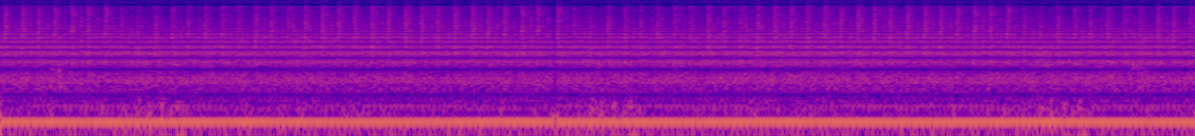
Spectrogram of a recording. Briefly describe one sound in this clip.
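A mower clatters rapidly as it cuts grass.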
